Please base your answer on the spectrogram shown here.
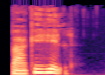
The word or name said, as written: bakkehæld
